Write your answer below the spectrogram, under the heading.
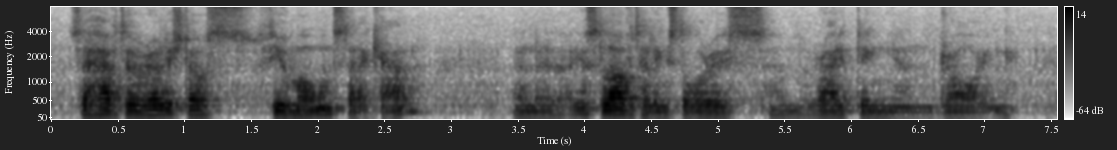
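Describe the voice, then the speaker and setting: A man at a medium pitch and moderate pace, monotone and flat in intonation, with big swings in loudness, noticeable background noise and audible room echo. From Sweden. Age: 30s. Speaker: chronic pain patient. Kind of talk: testimony. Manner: halting, many fillers.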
